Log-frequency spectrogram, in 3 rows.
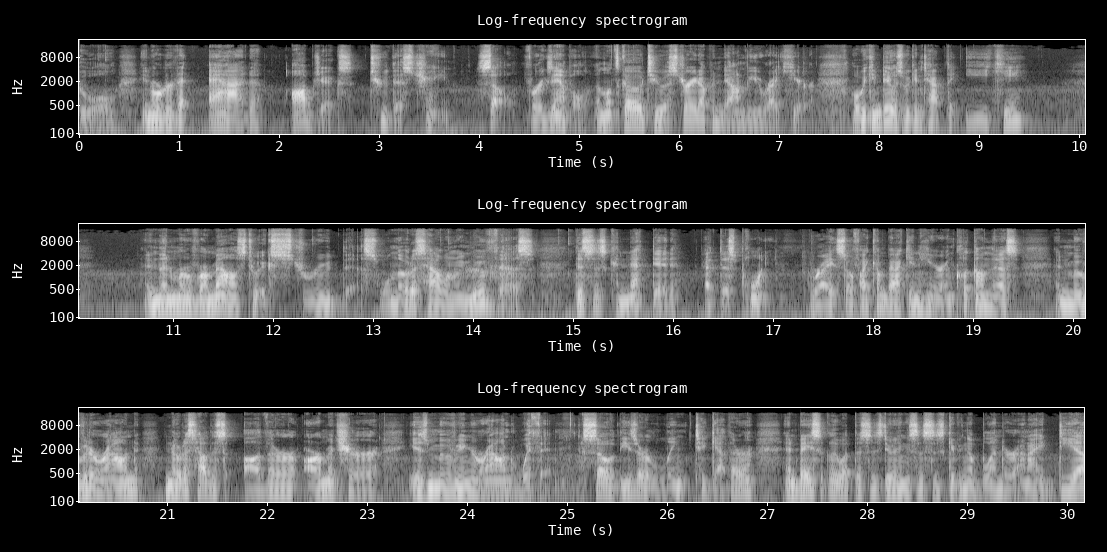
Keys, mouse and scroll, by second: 0.2 click, 5.5 click, 7.3-7.9 scroll down 3, 8.4 e, 13.0 space, 14.9 click, 15.6 g, 17.8-18.6 scroll up 5, 18.8 g, 28.7-29.3 scroll down 1, 29.3-30.1 scroll down 2.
